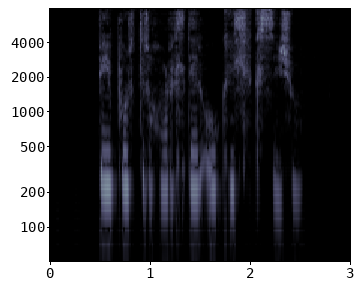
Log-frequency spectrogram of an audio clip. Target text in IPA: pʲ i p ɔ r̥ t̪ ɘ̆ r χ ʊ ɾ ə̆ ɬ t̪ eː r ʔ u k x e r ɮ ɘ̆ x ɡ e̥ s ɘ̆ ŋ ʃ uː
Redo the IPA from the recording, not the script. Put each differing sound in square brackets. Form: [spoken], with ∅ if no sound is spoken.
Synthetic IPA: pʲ i p [u] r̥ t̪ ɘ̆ r χ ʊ ɾ ə̆ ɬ t̪ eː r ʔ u k x e [∅] ɮ ɘ̆ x ɡ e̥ s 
